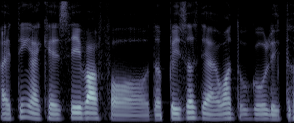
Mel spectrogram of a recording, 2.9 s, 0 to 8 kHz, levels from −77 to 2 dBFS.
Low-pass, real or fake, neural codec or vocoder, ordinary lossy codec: none; real; none; none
